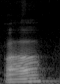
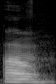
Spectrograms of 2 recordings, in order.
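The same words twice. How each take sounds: First: The vowel is oral, without nasal airflow. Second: The vowel is nasalized, with air through the nose. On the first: "जिन स्वरों के उच्चारण में हवा केवल मुंह से निकलती हो" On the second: "मुंह के साथ साथ नाक से भी निकले"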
